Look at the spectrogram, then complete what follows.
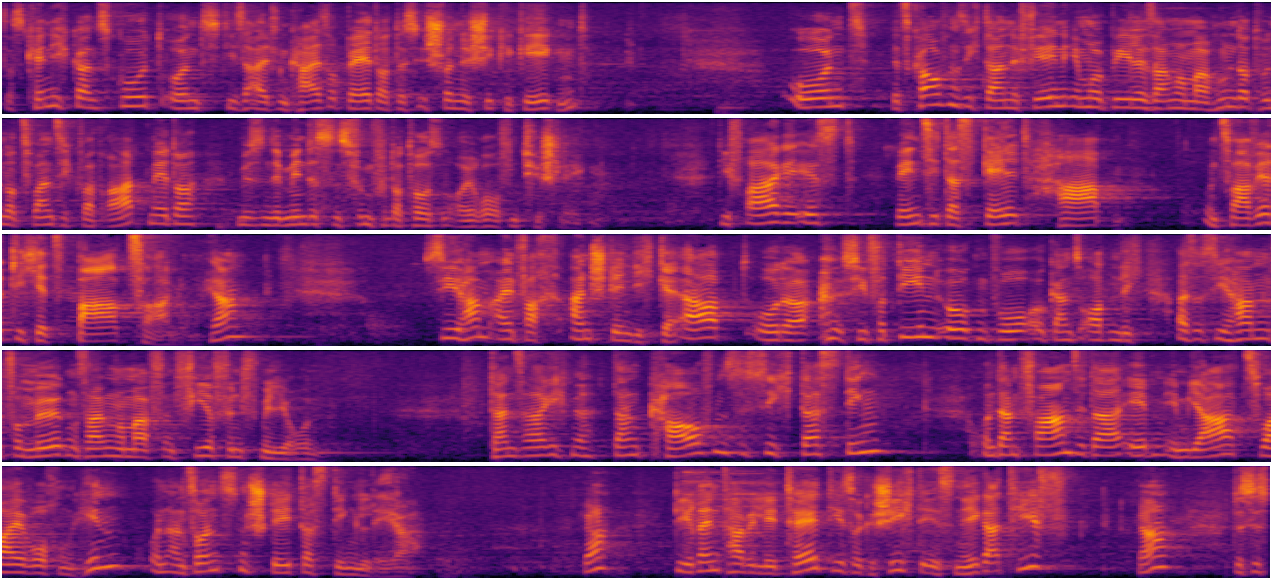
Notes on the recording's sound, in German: live vom F.A.Z.-Kongress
